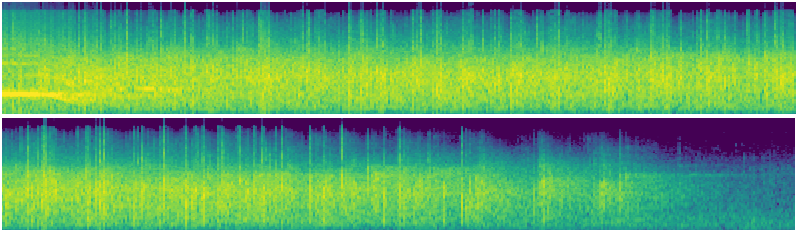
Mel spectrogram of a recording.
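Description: Audience applauding, a dense patter of many hands clapping that thins out and dies away about seven seconds in.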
